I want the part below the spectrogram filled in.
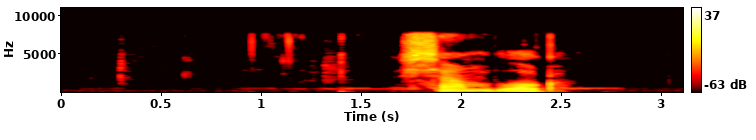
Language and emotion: Russian, neutral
